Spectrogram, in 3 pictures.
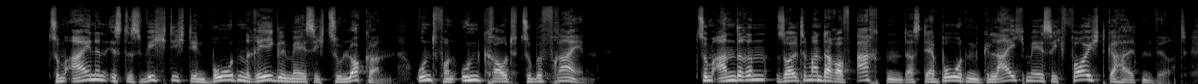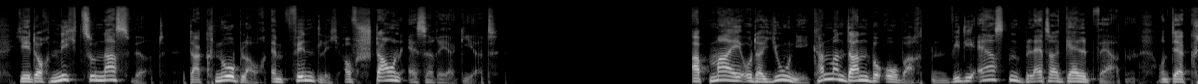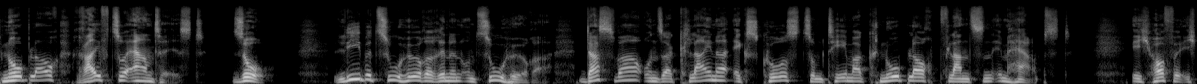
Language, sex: German, male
